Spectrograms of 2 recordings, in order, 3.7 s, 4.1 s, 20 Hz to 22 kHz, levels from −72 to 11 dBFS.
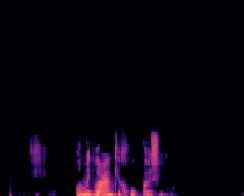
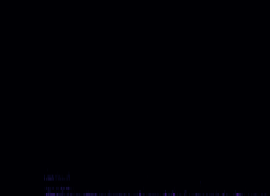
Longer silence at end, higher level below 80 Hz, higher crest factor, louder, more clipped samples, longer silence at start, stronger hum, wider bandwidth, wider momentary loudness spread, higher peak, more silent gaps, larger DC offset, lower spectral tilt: first, 1.2 s vs 0 s; first, -62 dBFS vs -80 dBFS; about the same, 18 dB vs 18 dB; first, -18 LUFS vs -64 LUFS; neither; second, 0.5 s vs 0.65 s; neither; about the same, 7.4 kHz vs 7.4 kHz; first, 11 LU vs 5 LU; first, -2 dBFS vs -48 dBFS; neither; neither; second, -2 dB/octave vs -4 dB/octave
